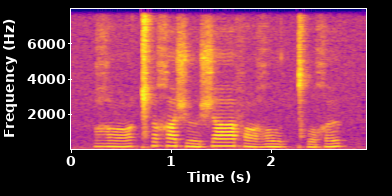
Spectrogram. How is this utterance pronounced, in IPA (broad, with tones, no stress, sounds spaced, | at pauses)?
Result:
ʁ ɑː˨˩˦ ǁʰ ə˥ χ a˥ ʃ əː˧˩ ʃ aː˥ f ɑ˧˩ ʁ oː˧˩ t ǀʰ o˨˩˦ χ ə˥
